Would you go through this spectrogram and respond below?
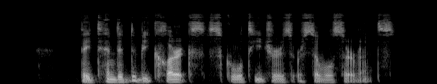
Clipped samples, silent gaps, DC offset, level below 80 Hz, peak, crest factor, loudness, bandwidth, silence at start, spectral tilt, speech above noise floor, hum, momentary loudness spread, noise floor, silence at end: under 0.1%; none; under 0.1%; -66 dBFS; -6 dBFS; 22 dB; -26 LUFS; 11.5 kHz; 0.8 s; -4 dB/octave; 38 dB; none; 9 LU; -64 dBFS; 0.45 s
